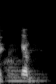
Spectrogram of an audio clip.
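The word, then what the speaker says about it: entrée: एक जगह होता है entre, प्रवेश करना है, ऑन्ट्रे entre, तो उसकी स्पेलिंग होती है ENTREE, entre, entre, राइट?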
